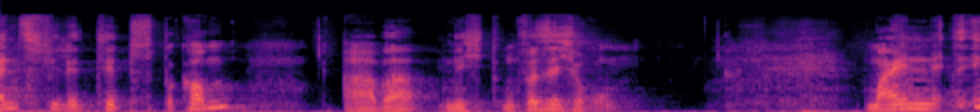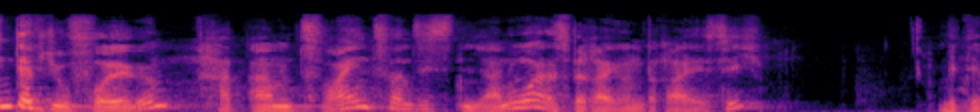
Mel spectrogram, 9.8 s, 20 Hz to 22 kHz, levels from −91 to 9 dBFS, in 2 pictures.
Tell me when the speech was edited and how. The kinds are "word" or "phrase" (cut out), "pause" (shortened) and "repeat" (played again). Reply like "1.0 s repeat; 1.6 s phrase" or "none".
2.2 s phrase; 4.8 s word; 6.1 s word; 7.7 s phrase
